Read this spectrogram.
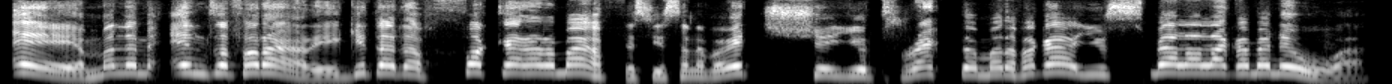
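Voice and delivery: hammed-up Italian accent, pitched high; Enzo Ferrari. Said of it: "with an Italian accent".

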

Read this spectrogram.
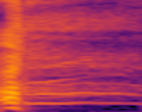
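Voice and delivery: shrill laugh; high burst of laughter. Real, not acted. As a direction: laugh out in disbelief. Laugh after quote.

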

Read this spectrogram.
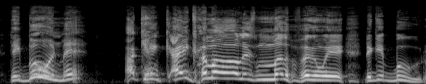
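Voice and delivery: agitated complaint. Retold or imitated. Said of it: "He was like".

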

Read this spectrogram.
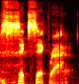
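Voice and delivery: low, slow put-on bro voice; Seth. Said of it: "You sound like Seth".

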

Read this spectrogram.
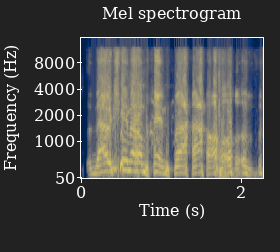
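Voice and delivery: high, laughing through the words; loud laughing disbelief. Real, not acted. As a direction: giggle the line out. Laughing at own story.

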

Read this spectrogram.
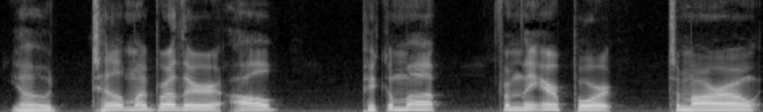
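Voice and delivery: mock casual code phrase on the phone; coded distress call. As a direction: sound breezy while hiding a warning. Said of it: "I'll be like".

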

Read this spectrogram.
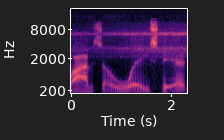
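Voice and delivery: put-on very slow, low, slurring drunk. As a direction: drag it out like you're wasted. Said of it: "now he's doing it on purpose".

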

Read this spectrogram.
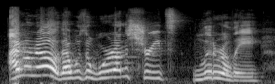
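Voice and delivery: high, loud, panicked self-defence; flustered excuse. Retold or imitated. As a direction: blurt out the excuse, voice jumping up. Retells flustered excuse after blunder.

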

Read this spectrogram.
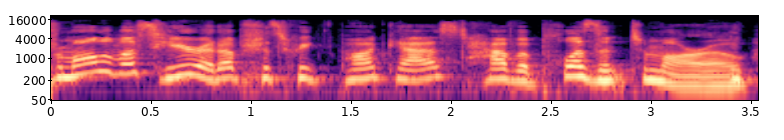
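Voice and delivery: fast, high TV anchor sign-off; news anchor. Acted. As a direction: wrap it up like the evening news. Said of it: "sound like an anchor closing the news".

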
